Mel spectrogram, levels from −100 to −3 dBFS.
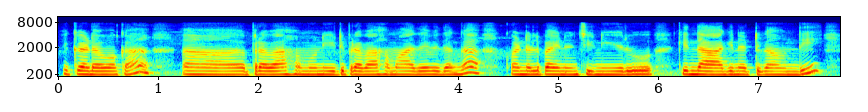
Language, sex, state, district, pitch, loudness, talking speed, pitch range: Telugu, female, Andhra Pradesh, Anantapur, 190 Hz, -20 LUFS, 100 wpm, 185-195 Hz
